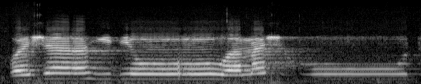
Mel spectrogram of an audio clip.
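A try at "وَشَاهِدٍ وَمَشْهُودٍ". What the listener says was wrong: Wa syahidin wa mashhud. Dia kena de tu, dia kena kuat sikit sebab dia duduk di hujung-hujung ayat.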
